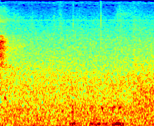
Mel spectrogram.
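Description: Steady, even rushing background noise with no distinct sounds standing out.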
